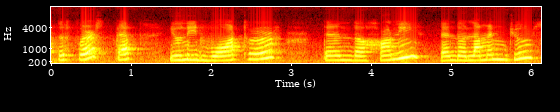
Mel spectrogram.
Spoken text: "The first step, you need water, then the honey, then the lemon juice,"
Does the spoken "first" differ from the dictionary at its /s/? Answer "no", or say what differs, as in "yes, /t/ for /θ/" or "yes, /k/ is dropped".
yes, /s/ is dropped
